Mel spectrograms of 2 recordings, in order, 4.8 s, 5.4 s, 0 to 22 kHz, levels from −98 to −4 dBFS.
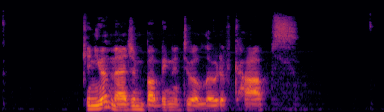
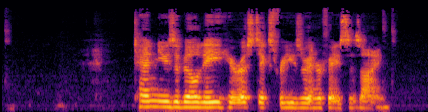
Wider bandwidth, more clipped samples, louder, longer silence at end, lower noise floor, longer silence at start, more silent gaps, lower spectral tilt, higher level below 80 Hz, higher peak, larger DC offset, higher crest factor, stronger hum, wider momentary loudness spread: second, 13 kHz vs 16 kHz; neither; second, -36 LUFS vs -18 LUFS; first, 1.1 s vs 0.5 s; first, under -90 dBFS vs -71 dBFS; second, 1.05 s vs 1.7 s; neither; about the same, -4.5 dB/octave vs -4 dB/octave; second, -82 dBFS vs -62 dBFS; second, -18 dBFS vs -4 dBFS; neither; about the same, 20 dB vs 16 dB; neither; about the same, 12 LU vs 11 LU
